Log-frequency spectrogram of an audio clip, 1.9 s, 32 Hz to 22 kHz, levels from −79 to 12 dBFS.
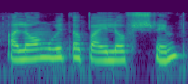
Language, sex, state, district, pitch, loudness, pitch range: English, female, Karnataka, Bangalore, 230 Hz, -13 LUFS, 210-250 Hz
